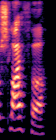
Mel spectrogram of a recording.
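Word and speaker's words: Nordschleife: to that matt and part one of your training is pronouncing it properly oh no nordslide right i heard so many people saying no no schleifer okay that was better yeah yeah okay great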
